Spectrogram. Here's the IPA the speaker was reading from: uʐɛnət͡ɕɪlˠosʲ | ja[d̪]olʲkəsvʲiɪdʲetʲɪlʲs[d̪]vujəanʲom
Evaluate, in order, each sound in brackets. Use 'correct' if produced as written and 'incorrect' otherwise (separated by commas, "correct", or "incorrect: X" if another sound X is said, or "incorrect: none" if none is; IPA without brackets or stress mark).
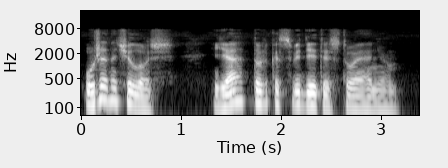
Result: incorrect: t̪, incorrect: t̪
